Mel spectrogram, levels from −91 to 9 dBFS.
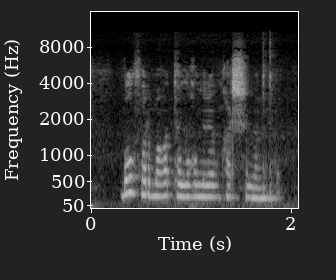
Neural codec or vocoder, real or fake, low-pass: none; real; 10.8 kHz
